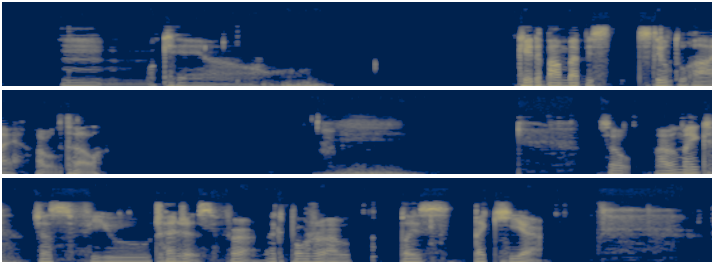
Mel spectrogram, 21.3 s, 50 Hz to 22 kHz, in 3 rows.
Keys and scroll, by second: 18.1 Return, 20.7 p.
